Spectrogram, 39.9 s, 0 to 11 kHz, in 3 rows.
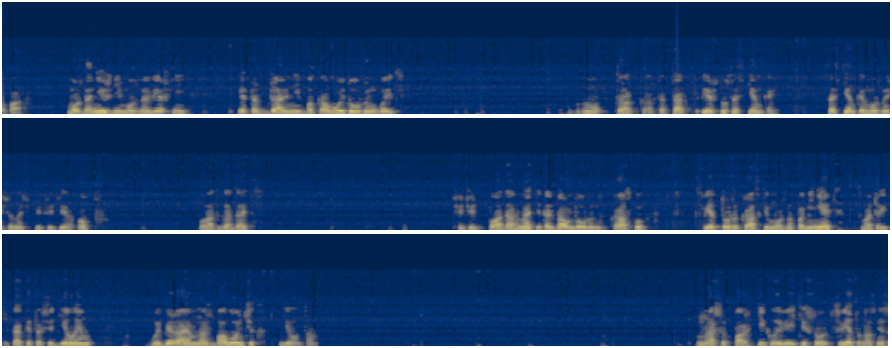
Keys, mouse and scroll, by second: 3.3 middle click, 4.6-5.2 middle drag, 5.6 g, 7.3-8.3 middle drag, 9.2 middle click, 9.8 click, 12.1 click, 13.6-15.7 drag, 16.5 click, 16.8-18.6 drag, 20.5-22.2 drag, 24.8-25.5 middle drag, 28.7-29.7 middle drag, 30.8 drag, 33.1 click, 34.1 click, 36.0 click, 39.7-39.9 middle drag.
